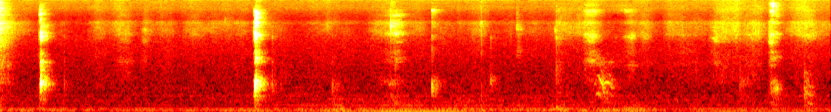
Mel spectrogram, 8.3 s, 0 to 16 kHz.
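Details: Happy 67-day-old baby: two sharp, sudden hiccups early on, then fainter catches amid soft, contented cooing; ordinary infant hiccups.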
